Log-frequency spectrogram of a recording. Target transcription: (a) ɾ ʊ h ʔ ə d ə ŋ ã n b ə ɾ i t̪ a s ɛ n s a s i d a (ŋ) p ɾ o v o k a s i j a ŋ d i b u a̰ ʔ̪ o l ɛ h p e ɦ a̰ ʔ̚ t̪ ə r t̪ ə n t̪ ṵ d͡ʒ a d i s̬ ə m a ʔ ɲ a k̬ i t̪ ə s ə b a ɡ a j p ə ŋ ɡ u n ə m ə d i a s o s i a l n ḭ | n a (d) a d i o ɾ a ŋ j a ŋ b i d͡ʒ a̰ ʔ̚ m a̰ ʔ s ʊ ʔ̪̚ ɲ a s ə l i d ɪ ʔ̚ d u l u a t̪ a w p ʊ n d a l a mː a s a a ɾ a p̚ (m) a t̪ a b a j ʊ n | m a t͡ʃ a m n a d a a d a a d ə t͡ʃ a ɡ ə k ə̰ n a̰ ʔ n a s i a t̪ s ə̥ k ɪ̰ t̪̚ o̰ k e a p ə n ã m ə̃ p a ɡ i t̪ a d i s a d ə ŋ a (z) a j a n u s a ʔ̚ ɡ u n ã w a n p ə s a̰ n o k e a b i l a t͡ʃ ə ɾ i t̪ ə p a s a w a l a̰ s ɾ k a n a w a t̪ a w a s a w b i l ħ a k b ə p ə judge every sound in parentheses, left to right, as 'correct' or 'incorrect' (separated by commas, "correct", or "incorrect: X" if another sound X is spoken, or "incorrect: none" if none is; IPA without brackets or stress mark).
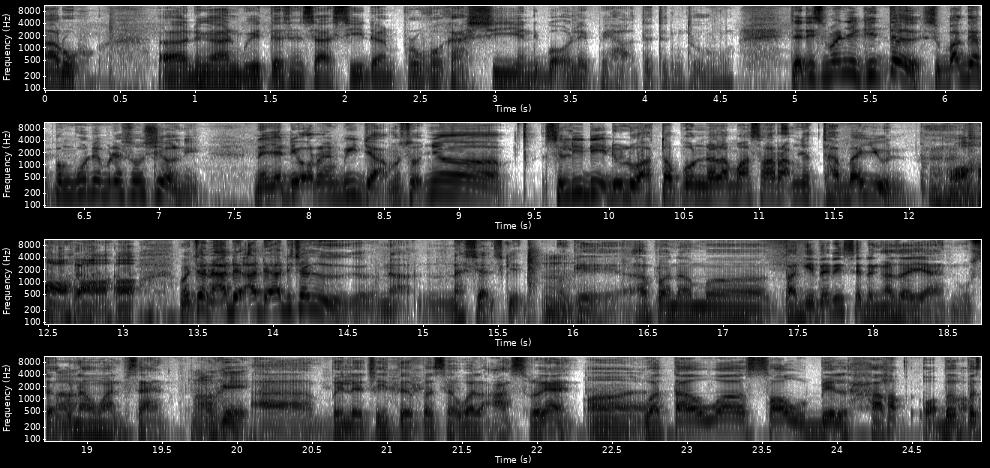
correct, incorrect: n, incorrect: d͡ʒ, incorrect: ɲ, correct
